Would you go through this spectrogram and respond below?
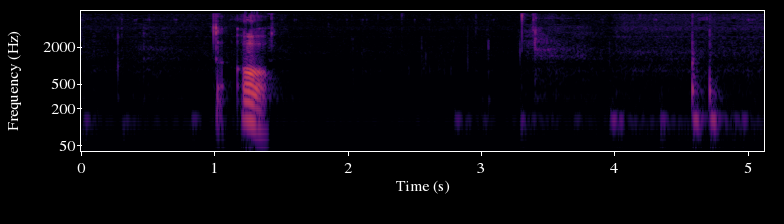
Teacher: the tongue retains the natural relaxed position and the lips are making a small circle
